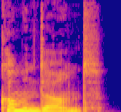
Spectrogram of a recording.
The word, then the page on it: commandant: British English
